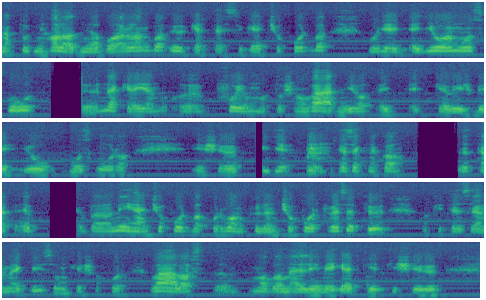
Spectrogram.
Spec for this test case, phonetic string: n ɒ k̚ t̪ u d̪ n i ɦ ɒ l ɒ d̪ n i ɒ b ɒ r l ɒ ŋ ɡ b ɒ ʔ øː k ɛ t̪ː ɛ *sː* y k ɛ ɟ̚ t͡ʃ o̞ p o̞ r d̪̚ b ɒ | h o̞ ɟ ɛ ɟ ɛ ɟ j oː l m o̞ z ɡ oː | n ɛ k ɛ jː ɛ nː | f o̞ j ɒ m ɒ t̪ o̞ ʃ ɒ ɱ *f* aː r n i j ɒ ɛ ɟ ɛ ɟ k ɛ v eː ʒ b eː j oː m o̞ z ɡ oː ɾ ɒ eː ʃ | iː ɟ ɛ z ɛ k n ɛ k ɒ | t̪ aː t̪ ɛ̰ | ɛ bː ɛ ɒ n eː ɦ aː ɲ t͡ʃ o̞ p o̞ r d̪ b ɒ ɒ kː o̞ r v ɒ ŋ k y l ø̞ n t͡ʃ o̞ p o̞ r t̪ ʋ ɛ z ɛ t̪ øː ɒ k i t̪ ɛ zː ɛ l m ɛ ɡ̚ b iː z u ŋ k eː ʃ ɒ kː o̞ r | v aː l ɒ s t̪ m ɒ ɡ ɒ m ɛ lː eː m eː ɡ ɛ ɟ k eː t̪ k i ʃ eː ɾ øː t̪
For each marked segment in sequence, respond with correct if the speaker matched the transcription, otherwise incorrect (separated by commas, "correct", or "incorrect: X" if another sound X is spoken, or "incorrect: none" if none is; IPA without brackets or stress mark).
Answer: correct, incorrect: v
